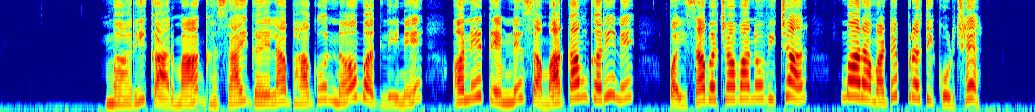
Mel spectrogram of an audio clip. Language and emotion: Gujarati, disgusted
